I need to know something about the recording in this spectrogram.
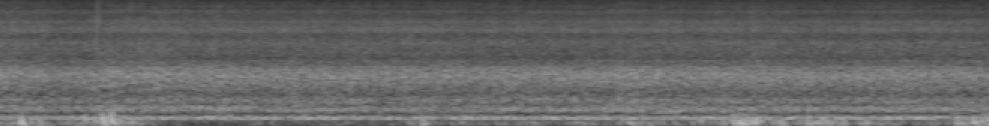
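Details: Honey bees working at a hive in an apiary give a constant buzzing drone. Several bees pass close to the microphone, adding short louder whirrs, with light low rumbling underneath.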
